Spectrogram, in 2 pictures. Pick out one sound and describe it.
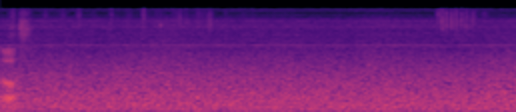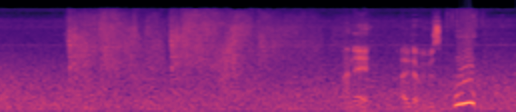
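A jet engine roars steadily.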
